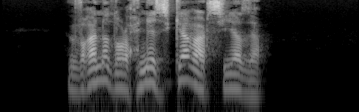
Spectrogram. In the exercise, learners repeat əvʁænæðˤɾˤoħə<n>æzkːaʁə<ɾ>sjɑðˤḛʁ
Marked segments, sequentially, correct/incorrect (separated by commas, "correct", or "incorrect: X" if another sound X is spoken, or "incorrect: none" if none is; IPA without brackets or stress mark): correct, correct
